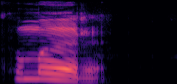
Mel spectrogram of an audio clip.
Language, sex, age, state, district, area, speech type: Bodo, female, 60+, Assam, Kokrajhar, urban, read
